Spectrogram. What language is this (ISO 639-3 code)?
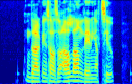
swe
